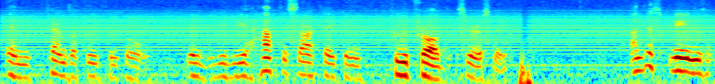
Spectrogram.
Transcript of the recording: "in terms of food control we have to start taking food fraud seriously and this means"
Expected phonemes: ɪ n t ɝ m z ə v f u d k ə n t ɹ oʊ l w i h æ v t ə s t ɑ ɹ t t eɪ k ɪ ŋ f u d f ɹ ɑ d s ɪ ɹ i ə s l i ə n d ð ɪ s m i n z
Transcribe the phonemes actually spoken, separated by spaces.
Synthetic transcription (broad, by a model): ɪ n t ɝ m z ə v f u d k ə n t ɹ oʊ l w i h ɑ f t ə s t ɑ ɹ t t eɪ k ɪ ŋ f u d f ɹ ɑ d s ɪ ɹ i ə s l i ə n ð ɪ s m i n z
